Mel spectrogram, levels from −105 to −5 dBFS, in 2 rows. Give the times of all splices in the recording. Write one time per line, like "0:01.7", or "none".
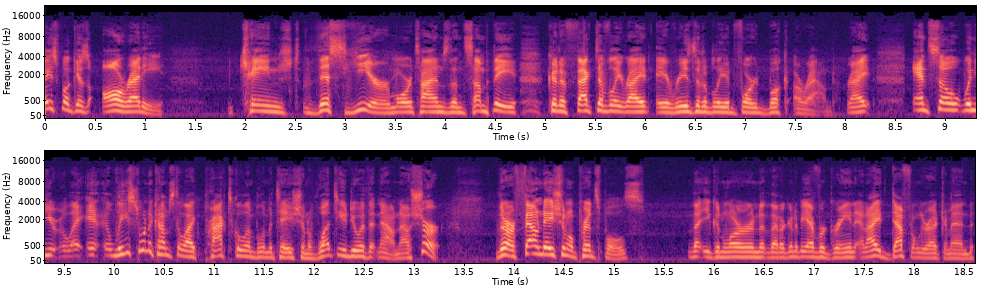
none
